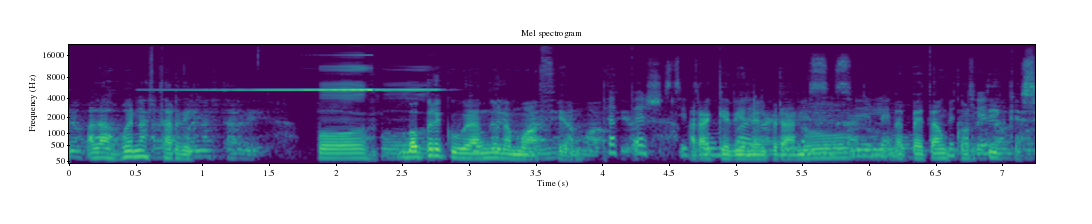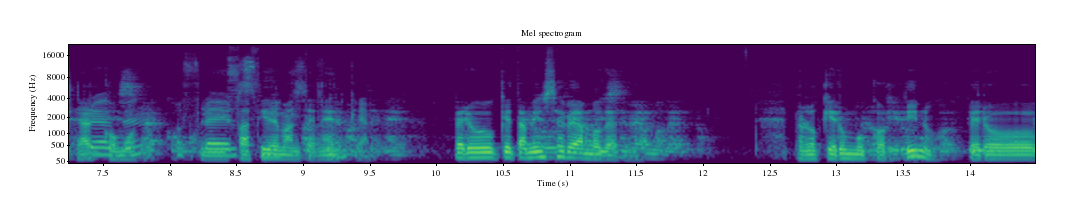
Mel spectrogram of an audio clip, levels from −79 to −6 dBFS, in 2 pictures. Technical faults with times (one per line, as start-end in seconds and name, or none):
0.00-14.49 echo with no canceller
0.50-2.35 loudspeaker feedback squeal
